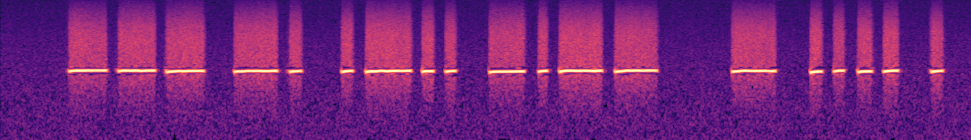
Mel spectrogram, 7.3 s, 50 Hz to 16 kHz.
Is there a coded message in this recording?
Yes: Morse code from 0.5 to 7.1 s, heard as a whistle, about 14 wpm. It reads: ONLY THE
